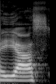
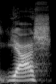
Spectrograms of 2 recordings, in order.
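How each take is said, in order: First: The word has an 's' sound after the vowel. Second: The word has an 'sh' sound after the vowel. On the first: The speaker calls it right. "Like toss with a Y" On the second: The speaker calls it wrong. "You always say that wrong"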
